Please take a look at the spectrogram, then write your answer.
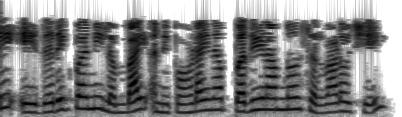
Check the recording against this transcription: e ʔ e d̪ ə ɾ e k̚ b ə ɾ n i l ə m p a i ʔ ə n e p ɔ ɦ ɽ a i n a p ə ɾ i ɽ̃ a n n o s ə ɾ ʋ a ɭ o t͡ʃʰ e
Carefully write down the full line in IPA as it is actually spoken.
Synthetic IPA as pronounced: e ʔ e d̪ ə ɾ e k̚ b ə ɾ n i l ə m b a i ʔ ə n e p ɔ ɦ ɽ a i n a p ə ɾ i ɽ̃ a m n o s ə ɾ ʋ a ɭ o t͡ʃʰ e

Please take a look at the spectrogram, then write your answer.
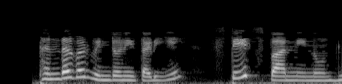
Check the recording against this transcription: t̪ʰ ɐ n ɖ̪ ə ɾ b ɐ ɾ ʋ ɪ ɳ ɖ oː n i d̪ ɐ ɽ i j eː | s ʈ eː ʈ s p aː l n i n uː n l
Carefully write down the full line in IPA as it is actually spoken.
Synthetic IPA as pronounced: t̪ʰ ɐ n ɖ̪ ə ɾ b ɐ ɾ ʋ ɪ ɳ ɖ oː n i t̪ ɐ ɽ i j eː | s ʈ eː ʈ s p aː ɾ n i n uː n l

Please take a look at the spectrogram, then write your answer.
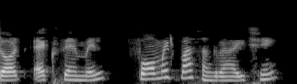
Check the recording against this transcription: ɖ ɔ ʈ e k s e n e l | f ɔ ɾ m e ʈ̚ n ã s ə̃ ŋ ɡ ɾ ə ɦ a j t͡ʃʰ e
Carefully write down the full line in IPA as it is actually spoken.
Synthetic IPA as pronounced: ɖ ɔ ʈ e k s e m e l | f ɔ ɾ m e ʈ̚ m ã s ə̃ ŋ ɡ ɾ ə ɦ a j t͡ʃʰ e

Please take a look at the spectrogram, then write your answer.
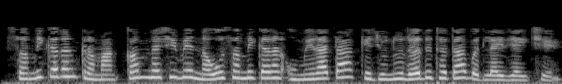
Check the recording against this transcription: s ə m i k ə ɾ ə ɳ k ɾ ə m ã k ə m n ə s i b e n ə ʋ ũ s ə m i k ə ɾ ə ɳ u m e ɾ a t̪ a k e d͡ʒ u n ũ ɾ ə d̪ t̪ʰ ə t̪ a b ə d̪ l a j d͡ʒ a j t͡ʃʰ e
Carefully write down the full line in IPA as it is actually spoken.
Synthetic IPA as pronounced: s ə m i k ə ɾ ə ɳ k ɾ ə m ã k ə m n ə ʃ i b e n ə ʋ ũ s ə m i k ə ɾ ə ɳ u m e ɾ a t̪ a k e d͡ʒ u n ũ ɾ ə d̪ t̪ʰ ə t̪ a b ə d̪ l a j d͡ʒ a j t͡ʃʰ e

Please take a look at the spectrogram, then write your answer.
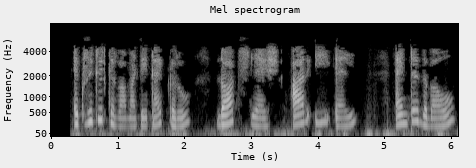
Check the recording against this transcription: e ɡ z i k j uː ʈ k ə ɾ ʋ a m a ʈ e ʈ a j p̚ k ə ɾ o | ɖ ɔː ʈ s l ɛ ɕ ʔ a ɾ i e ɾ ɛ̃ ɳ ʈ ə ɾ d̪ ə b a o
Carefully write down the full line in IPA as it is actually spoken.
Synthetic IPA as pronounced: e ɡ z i k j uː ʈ k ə ɾ ʋ a m a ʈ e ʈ a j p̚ k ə ɾ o | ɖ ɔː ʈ s l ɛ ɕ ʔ a ɾ i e l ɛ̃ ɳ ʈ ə ɾ d̪ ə b a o

